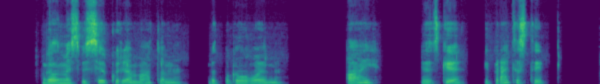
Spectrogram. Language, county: Lithuanian, Vilnius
